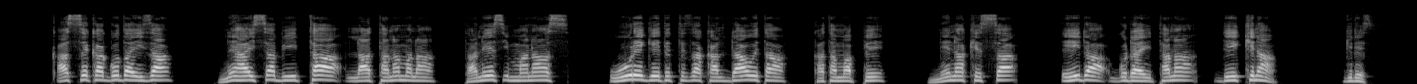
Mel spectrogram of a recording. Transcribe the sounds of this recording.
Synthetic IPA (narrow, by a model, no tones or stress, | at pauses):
kʼɐsːɛkːɐɡɔd̪ɐjɪzɐ | nɛhɐjsːɐbiːt̪ːaːlaːt̪ːɐnɐmɐlɐ | t̪ɐne̞ːsɪmːɐnaːs | uːɾɛɡe̞ːt̪ɛt̪ːɪzɐkɐld̪aːwɛt̪ɐ | kɐt̪ɐmɐpːɛ | nɛnɐkɛsːɐ | ɛhɪd̪ɐɡɔd̪ɐjt̪ɐnɐ | d̪eːkːɪnɐ | ɡɪd̪ɛs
